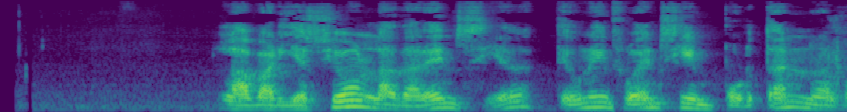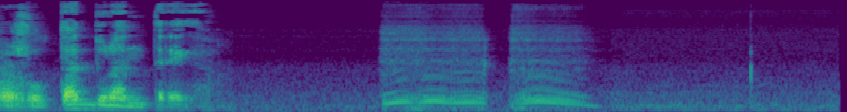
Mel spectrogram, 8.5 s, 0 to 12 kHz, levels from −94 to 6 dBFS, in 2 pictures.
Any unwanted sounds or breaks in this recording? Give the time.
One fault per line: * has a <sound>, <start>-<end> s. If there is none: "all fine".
* has a throat clearing, 6.1-7.3 s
